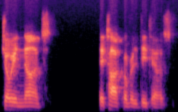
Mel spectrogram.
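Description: A young man reading screenplay stage directions in a plain, measured way as narrator. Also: fairly low pitch, flat delivery. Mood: measured, neutral. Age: young adult. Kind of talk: scripted narration, table read. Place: small room at home, on video call. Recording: dull video call audio.

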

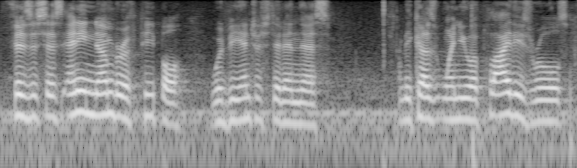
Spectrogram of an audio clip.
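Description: A man from New England giving a conference talk with slides, explaining step by step with frequent pauses and restarts. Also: a little high, slight background noise. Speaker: conference speaker. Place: hotel conference room with projector screen.

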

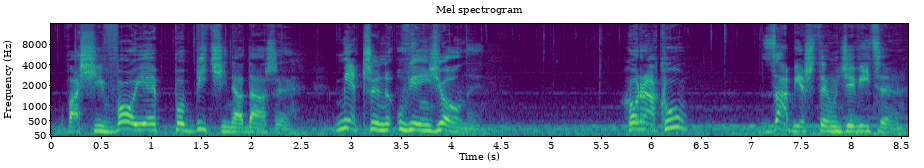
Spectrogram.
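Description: Man as a slow, domineering warlord. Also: fairly high pitch, very animated, over music. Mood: commanding. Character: domineering, threatening warlord of legend. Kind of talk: comic-book radio play acting.

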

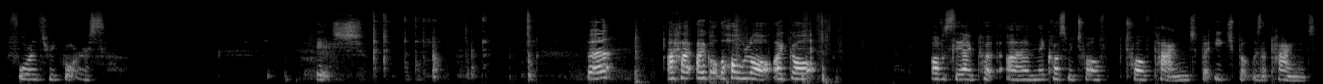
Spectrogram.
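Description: Hoarse, chatty woman. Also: on the high side, sharp tone, a little hiss or hum. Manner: rambling and chatty, many restarts. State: losing her voice, hoarse. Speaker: crafting vlogger. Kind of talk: casual haul chat. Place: home craft desk, indoors.

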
